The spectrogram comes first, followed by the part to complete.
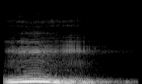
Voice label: happy; Zuus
